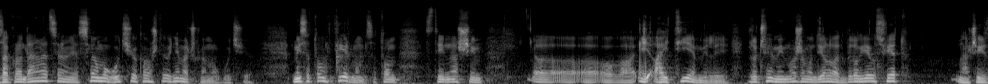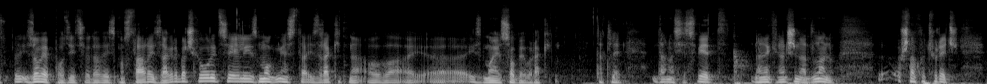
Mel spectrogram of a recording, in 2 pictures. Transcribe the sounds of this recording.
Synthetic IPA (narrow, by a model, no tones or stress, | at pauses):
zakonod̪aːʋat̪senamjesʋeomo̞ɡuːt͡ɕio̞kaoʃt̪o̞jeuɲe̞mat͡ʃko̞jo̞mo̞ɡṵːt͡ɕio̞ | miːsat̪o̞ːmfiɾmo̞msat̪oːmst̪iːmnaʃim̰ | oʋaːjʔiʔajt̪ʰiemilibiːlˠot͡ʃimemiːmo̞ʒemod̪jeloʋat̪̚biːlo̞ɡd̪jeusʋjeːt̪u̥ | znaːt͡ʃiːzo̞ʋe̞po̞ziːt̪ied̪aːʋd̪eizmost̪aːɾaizaːɡɾebat͡ʃke̞ulit̪se̞iliːzmoːɡmje̞st̪aḭzɾaket̪na̰ʔoʋa̰j̰ḭzmo̞je̞so̞beuɾa̰ke̥t̪nu | d̪akle̞ | d̪anasjesʋjeːt̪nane̞kiːnaːt͡ʃinːad̪lˠanuʃt̪axo̞t͡ɕuɾe̞t͡ɕi̥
